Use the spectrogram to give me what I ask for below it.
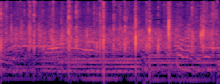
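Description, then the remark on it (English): An audience claps for the Lord Jesus steadily for a few seconds, a dense patter of many hands with a few sharper claps standing out, a faint hum of voices underneath. “Clap for the Lord Jesus.”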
